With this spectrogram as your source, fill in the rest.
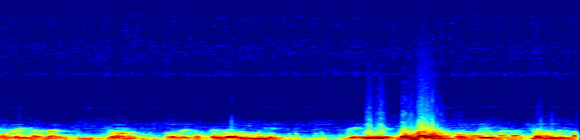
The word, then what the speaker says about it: Elohim: La H tiene sonido, se pronuncia como J, de manera que su pronunciación exacta es Elohim. Si la palabra Elohim es pluralizada, entonces tenemos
